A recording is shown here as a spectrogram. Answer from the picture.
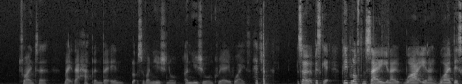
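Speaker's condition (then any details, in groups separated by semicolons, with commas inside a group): Tourette's syndrome, vocal tics including coprolalia; tics since age six, milder in childhood and adolescence, major impact from early twenties; some coprolalia, swearing a small share of involuntary words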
